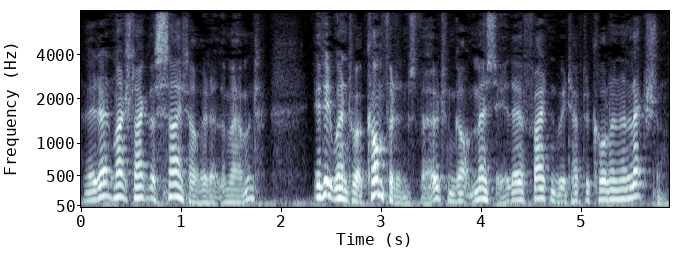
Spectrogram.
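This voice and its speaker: A man's voice: mid-range voice, big pitch swings, quick pace, slightly rough. An actor playing a harried, wry middle-aged English politician and father, speaking drily and articulately in a radio drama. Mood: wry, weary. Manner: dry, exasperated, articulate. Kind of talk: British radio drama acting.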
